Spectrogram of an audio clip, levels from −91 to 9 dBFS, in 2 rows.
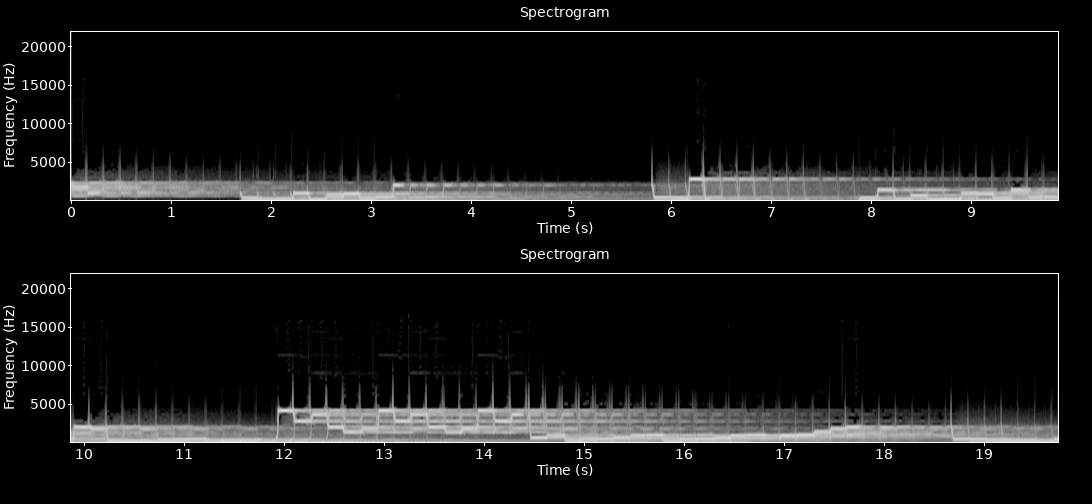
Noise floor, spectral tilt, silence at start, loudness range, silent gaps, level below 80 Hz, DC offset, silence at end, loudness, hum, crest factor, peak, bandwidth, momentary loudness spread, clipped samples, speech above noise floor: -41 dBFS; -7 dB/octave; 0 s; 9 LU; none; -56 dBFS; under 0.1%; 0 s; -14 LUFS; none; 14 dB; -2 dBFS; 6.6 kHz; 15 LU; under 0.1%; 25 dB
